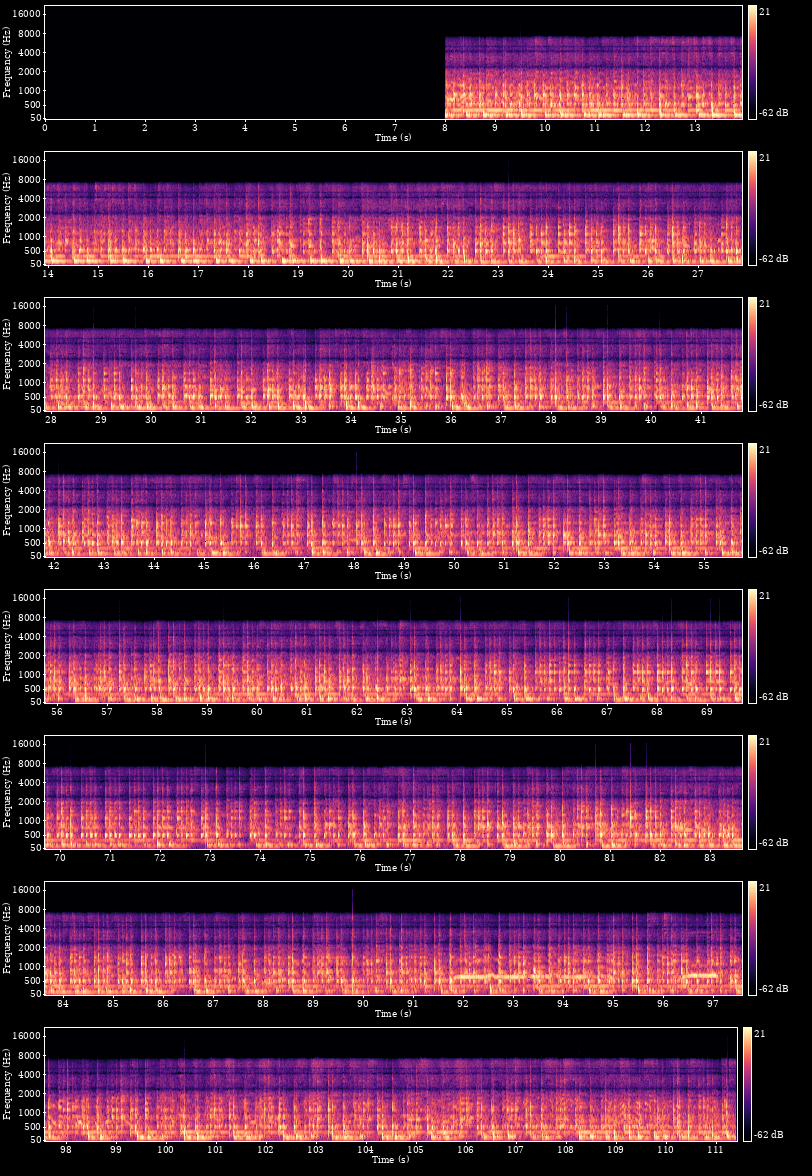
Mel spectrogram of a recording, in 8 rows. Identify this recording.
3 Theyam dancer begins
Dancer begins his dance
india, kerala, northern, ritual, spirit, theyyam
